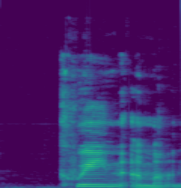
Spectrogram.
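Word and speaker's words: kouign-amann: cake and butter bye marinka how do you pronounce queen aman queen aman yeah that's it i know that one click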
